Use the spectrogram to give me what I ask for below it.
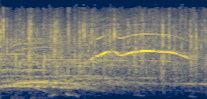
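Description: Game show studio audience applauding and cheering to welcome the first contestant: a loud, continuous clatter of clapping with a sustained tonal line running through it, easing slightly toward the end.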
